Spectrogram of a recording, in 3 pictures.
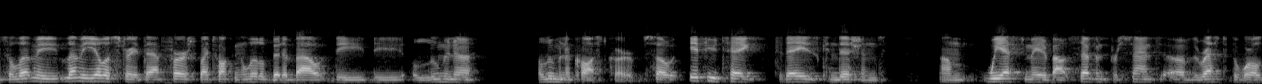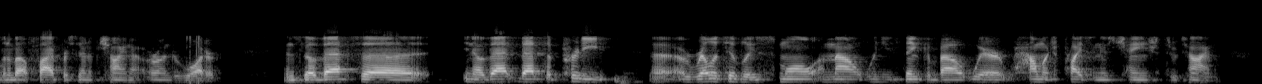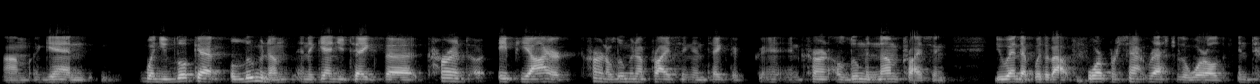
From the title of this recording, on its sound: Alcoa (AA) Q2 2019 Earnings Call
